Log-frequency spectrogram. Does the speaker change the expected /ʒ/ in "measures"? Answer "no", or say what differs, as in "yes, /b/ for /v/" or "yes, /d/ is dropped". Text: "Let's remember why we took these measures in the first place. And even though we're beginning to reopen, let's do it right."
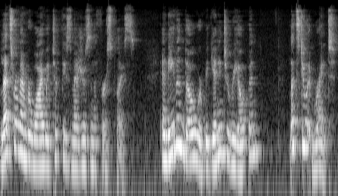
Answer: no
